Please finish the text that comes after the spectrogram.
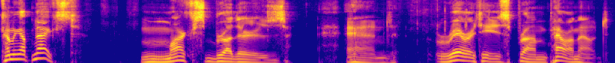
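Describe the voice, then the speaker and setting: A man's voice: sits low, very animated, extremely slow, dry recording. A man presenting radio program continuity between vintage recordings. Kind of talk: slow program continuity announcing. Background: music.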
